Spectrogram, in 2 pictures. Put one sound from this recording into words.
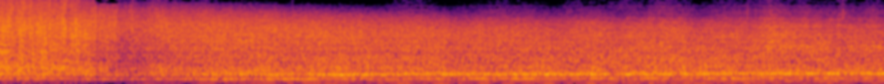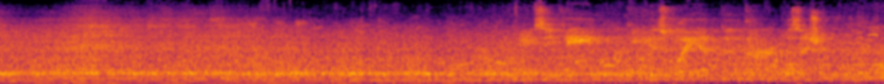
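Race car engines drone steadily in the distance.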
